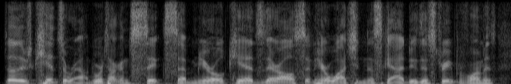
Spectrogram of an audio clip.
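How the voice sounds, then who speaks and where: A man hosts a casual chat in a close, dry-sounding space. He tells anecdotes in an animated way, slipping into quoted reactions and salty language. His pitch sits in an ordinary middle range. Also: fast talker, smooth, no echo. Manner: animated retelling with acted-out quotes, swearing. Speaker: podcast host.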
